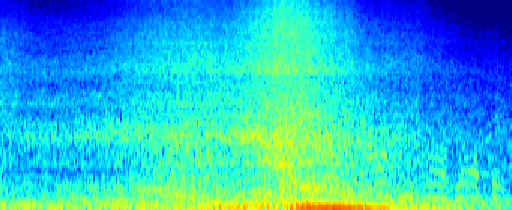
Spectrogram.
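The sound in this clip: A car pulling away and accelerating, its low engine rumble rising to a loud roar around the middle and then fading again.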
